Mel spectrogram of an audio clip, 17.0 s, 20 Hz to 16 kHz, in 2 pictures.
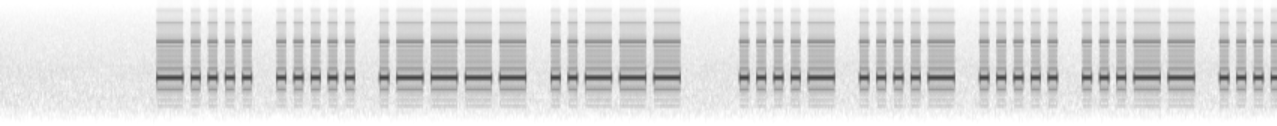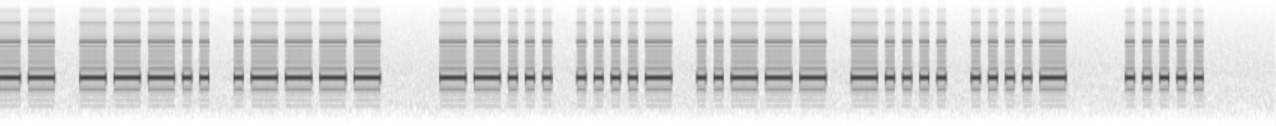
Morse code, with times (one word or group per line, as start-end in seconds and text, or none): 1.1-4.5 6512
4.9-11.1 4453381
11.5-15.6 74264
16.0-16.5 5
